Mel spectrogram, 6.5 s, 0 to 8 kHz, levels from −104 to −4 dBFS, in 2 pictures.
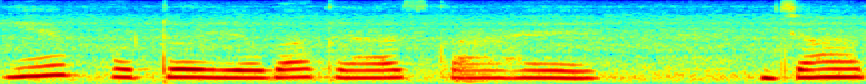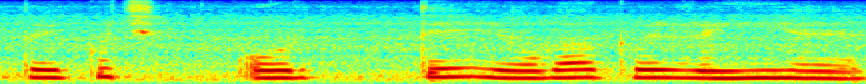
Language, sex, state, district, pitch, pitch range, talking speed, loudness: Hindi, female, Arunachal Pradesh, Lower Dibang Valley, 255 Hz, 245-270 Hz, 130 wpm, -13 LUFS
